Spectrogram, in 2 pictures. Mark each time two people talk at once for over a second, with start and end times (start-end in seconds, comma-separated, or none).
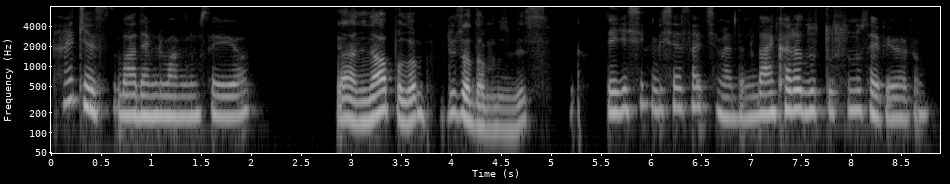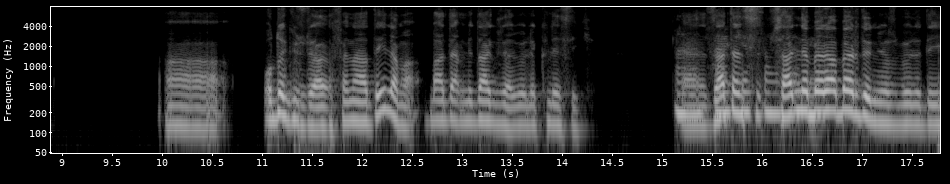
15.2-16.6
